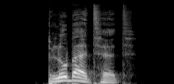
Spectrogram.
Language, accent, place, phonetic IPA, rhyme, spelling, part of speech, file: German, Germany, Berlin, [ˈblʊbɐtət], -ʊbɐtət, blubbertet, verb, De-blubbertet.ogg
- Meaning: inflection of blubbern: 1. second-person plural preterite 2. second-person plural subjunctive II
